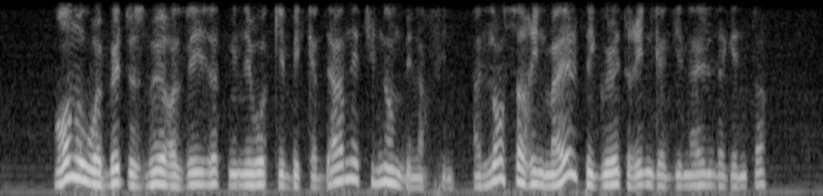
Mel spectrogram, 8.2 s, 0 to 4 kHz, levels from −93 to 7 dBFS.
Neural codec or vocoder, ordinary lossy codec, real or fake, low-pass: vocoder, 44.1 kHz, 128 mel bands, Pupu-Vocoder; Opus, 24 kbps; fake; 3.6 kHz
